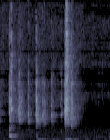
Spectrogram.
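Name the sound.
typing Tamil text on a computer keyboard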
